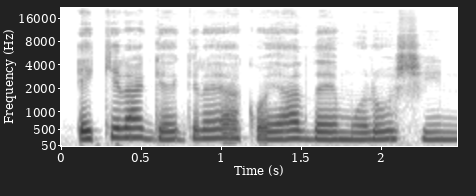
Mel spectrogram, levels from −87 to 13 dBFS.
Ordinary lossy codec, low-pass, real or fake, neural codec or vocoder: none; none; fake; vocoder, 44.1 kHz, 128 mel bands every 512 samples, BigVGAN v2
